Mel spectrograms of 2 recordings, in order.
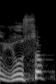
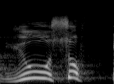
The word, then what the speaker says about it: یوسف: اچھا بچوں، اس کو بعد لوگ یوسف پڑھتے ہیں، سین کے اوپر زبر پڑھتے ہیں، تو یہ درست تلفظ نہیں ہے۔ اس کی درست پروناؤنسیشن کیا ہے؟ سین کے اوپر پیش کے ساتھ یوسف۔ کیا ہے؟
